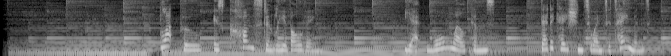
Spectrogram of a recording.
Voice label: Corporate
